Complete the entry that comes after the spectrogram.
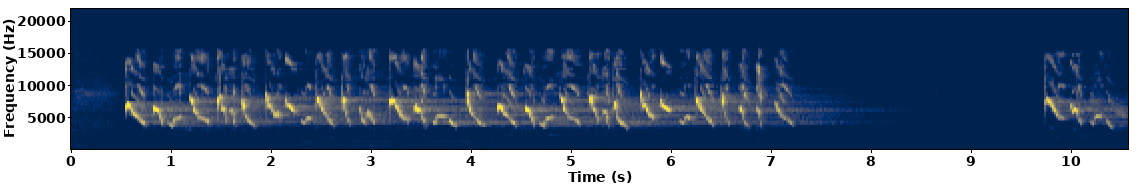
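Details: Oriental white-eye (pleci) in song training, responding at once; a long run of high, fast warbling whistles with rising and falling slurs lasting about six seconds, a silent gap, then the song resumes briefly.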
